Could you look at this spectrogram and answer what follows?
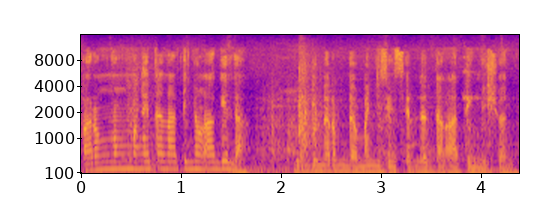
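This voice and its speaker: A man's voice: on the high side, quick pace, very noisy, lightly acted. A man playing a sincere, eager village man in a radio drama. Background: music.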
